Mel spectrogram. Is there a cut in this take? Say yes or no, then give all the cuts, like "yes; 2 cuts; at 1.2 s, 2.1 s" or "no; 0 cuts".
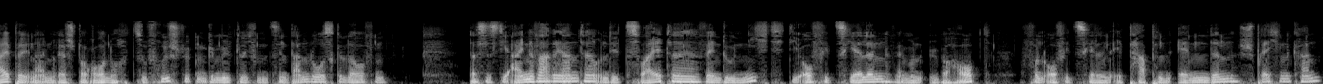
no; 0 cuts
